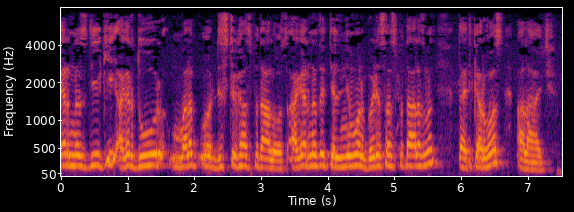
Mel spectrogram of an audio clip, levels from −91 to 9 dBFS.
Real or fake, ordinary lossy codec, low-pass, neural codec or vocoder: real; MP3, 32 kbps; 7.2 kHz; none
